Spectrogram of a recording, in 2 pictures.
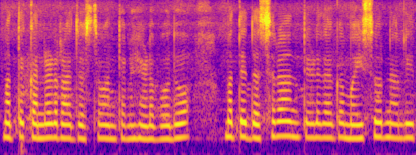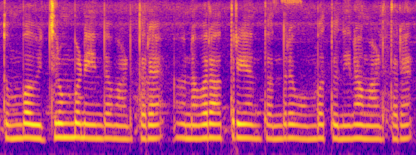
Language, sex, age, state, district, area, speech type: Kannada, female, 30-45, Karnataka, Kolar, rural, spontaneous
